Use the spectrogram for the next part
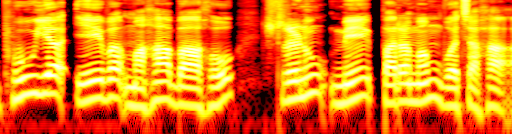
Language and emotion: Kannada, neutral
